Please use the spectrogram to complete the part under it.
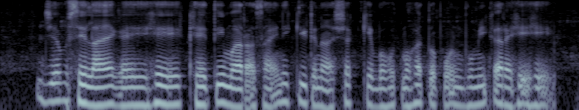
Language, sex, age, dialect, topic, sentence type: Chhattisgarhi, male, 60-100, Western/Budati/Khatahi, agriculture, statement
